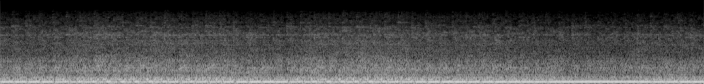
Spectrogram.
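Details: 1963 Chevrolet C20 with a 394 Oldsmobile V8, first start since 1998, fired on the first crank: a deep, steady V8 idle with an even burble and no misses, knocks or ticks. Normal idle.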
